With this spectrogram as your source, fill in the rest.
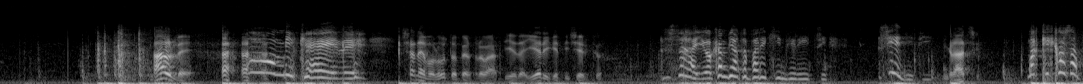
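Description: A young woman answers with animation.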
